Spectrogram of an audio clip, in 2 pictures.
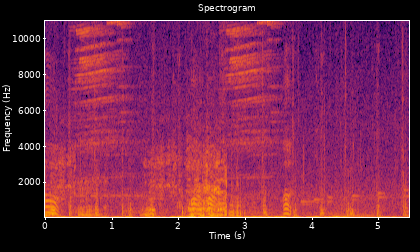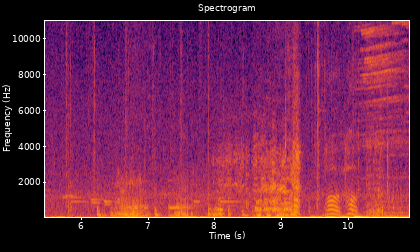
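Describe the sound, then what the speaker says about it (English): A horse in the video game Tears of the Kingdom neighs repeatedly with loud whinnies over clip-clopping hooves and game music, while someone talks over it throughout. "Your Dalmatian horse is literally right behind you"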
